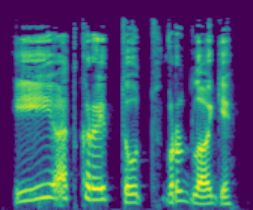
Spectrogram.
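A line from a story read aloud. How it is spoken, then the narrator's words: Grumble. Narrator (Russian): проворчал Тандаджи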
